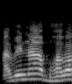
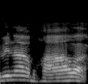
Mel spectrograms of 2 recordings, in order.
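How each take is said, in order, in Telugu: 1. 'bh' తర్వాత అచ్చు హ్రస్వం. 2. 'bh' తర్వాత అచ్చు దీర్ఘం. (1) "అవినాభవ కాదు" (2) "భాకి ఒత్తు పెట్టడం"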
